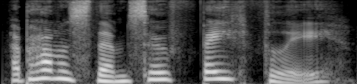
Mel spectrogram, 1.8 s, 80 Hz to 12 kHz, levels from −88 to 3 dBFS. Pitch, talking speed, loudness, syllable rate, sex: 230 Hz, 170 wpm, -17 LUFS, 5.4 syllables/s, female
